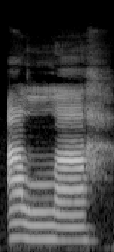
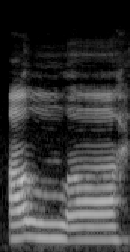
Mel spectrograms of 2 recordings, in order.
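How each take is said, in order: First: The L is pronounced thin and light. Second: The L is pronounced thick and full. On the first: The speaker calls it wrong. "itu jadi tarkik dong" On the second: The speaker calls it right. "tafkhim dulu"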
